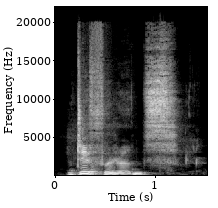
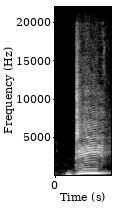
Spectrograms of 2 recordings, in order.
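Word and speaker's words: différance: Then there is his sneakiest idea, difference. I know difference. What's new in it? It's spelled difference with an A. But sounds exactly like difference.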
